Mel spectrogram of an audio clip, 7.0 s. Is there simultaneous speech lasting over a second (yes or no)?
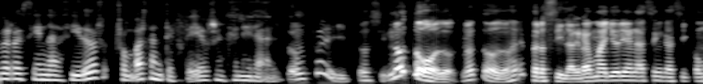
no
